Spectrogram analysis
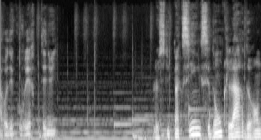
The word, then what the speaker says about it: sleepmaxxing: On prononce sleep maxing, c'est un mot anglais formé à partir de sleep, dormir donc, et maxing, qui vient de maximum.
